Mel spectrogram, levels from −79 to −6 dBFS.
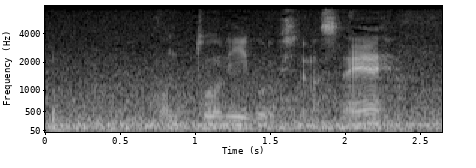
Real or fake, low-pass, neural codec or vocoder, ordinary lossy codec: real; 7.2 kHz; none; none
